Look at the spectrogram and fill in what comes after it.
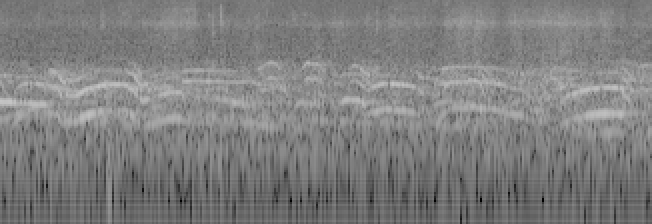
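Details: Golden jackals (Canis aureus) howl together in a chorus of high, wavering wails and yips that rise and fall.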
